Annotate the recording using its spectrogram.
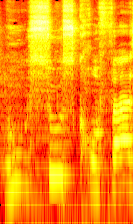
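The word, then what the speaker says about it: Sus scrofa: petit nom latin suscrofats oussou scrofa si on fait les u comme en latin ou l'onu se prononce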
